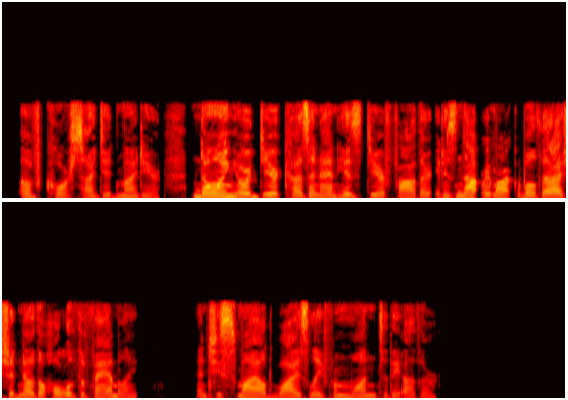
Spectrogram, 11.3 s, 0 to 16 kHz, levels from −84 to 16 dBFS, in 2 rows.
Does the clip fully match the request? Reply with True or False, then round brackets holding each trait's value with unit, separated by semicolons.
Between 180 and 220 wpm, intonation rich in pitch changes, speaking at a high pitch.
True (190 wpm; 6.1 semitones; 205 Hz)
